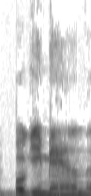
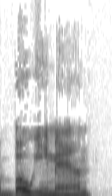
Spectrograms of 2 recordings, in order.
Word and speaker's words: bogeyman: your parents may have told you that there's a boogeyman that's going to get you, or a bogeyman. It's actually the proper pronunciation.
